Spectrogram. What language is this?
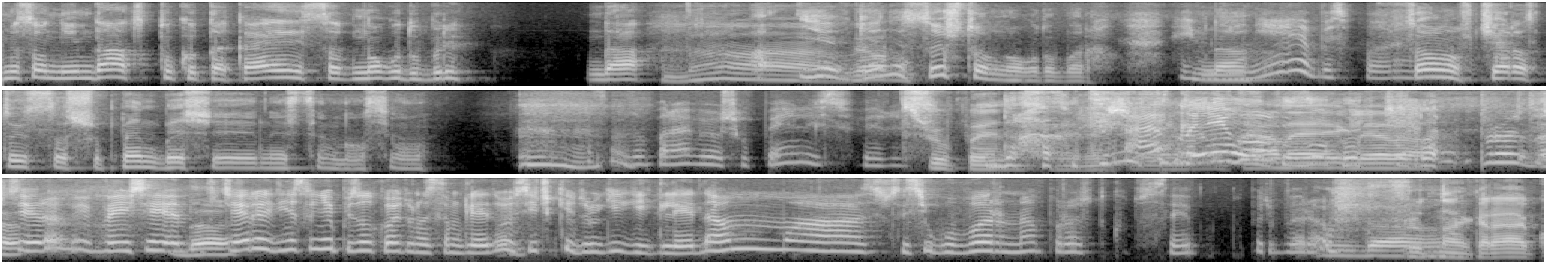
Bulgarian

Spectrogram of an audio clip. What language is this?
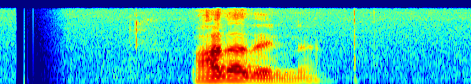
Sinhala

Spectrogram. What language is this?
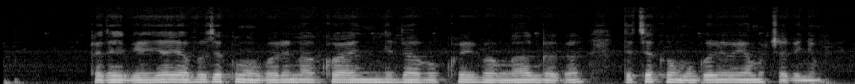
Kinyarwanda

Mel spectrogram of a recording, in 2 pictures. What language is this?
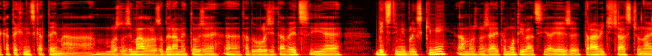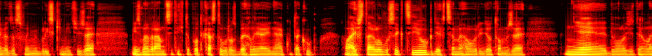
Slovak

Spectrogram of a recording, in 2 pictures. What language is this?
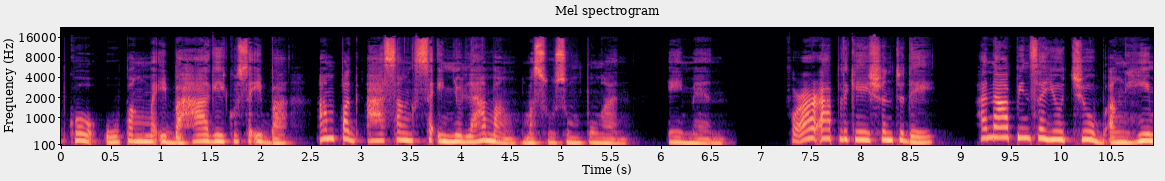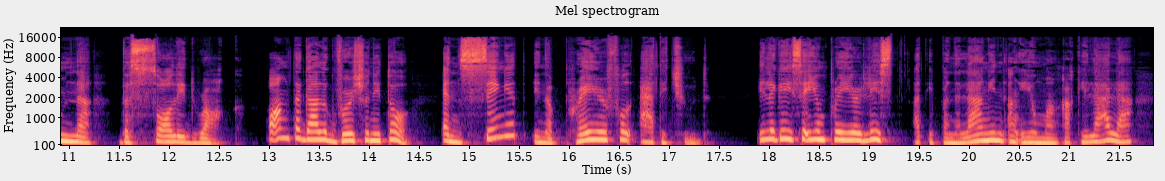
Filipino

